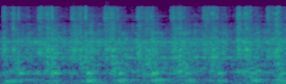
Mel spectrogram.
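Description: A sewing machine runs steadily at close range, stitching darts on a clutch purse in a fast, even mechanical whir with a rapid repeating pulse.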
